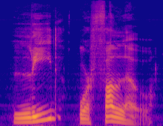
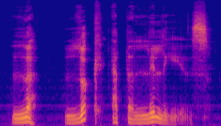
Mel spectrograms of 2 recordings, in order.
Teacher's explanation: touch behind your teeth and let the air move past the sides of the tongue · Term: English L sound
